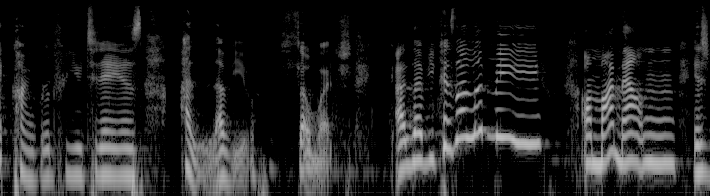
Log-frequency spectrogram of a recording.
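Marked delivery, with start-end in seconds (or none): 1.8-5.5 tender then soaring. Acted. Speaker to listeners, giving a kind word, tender then high.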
